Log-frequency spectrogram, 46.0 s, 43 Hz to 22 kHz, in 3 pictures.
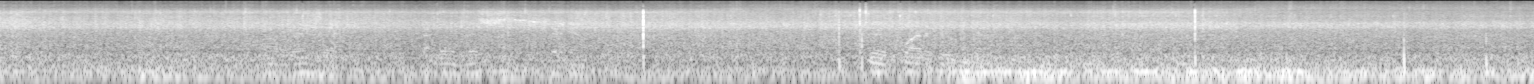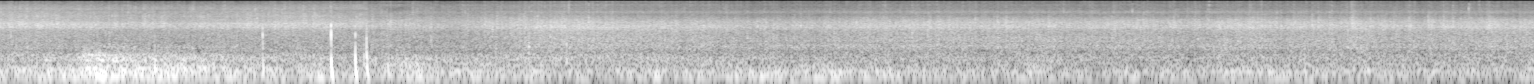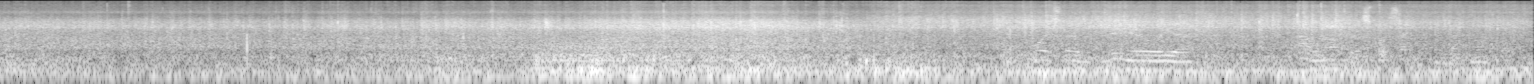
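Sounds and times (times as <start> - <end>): thunder rumbling: 0.0 - 25.8, 34.5 - 46.0
heavy rain falling: 0.0 - 46.0
thunder cracks: 8.6 - 21.1, 35.2 - 46.0.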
